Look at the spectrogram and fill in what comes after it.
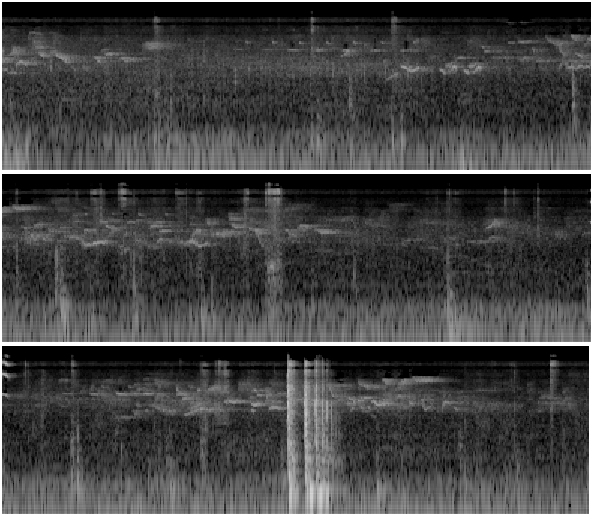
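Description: Small songbirds chirping and singing in woodland over a low steady background rumble. A brief loud clatter of a few quick knocks comes late on.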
